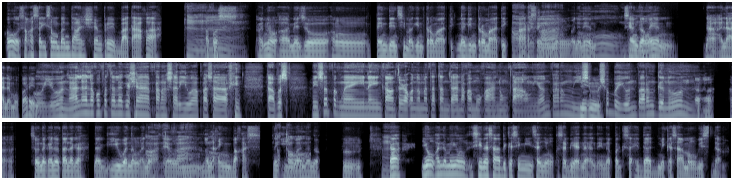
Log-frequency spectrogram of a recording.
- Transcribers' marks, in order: tapping; laughing while speaking: "akin"
- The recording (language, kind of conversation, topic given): Filipino, podcast, Paano ninyo ipinapakita ang paggalang sa mga matatanda?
